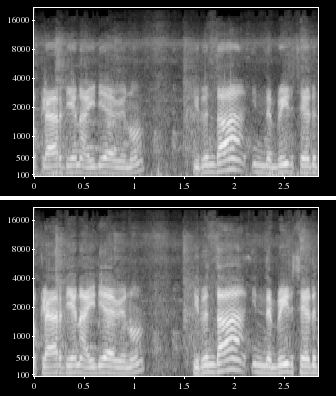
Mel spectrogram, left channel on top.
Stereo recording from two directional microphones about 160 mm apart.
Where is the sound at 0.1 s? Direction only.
15° right (ahead or behind).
